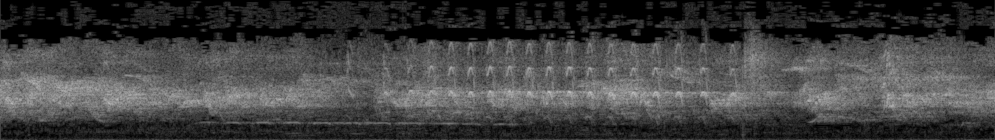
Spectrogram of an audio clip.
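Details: A lesser spotted woodpecker (Dendrocopos minor) chick in the nest calls insistently for food, excited as the female arrives to feed it: a continuous, high, buzzy chatter of rapid notes over a faint low hum.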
